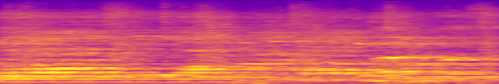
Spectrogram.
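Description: Recorded full choir singing sustained chords in several voice parts, played back over loudspeakers in a recital hall.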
